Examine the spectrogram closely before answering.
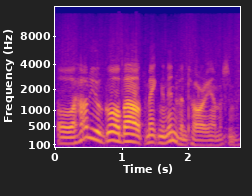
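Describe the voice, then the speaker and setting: A man's voice: mid-range voice, very animated, quick pace, bright, forceful tone, rough recording. An American man hosting a scripted 1940s radio science program with a playful, theatrical announcer delivery. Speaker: radio host interviewing a science reporter. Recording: 1940s radio broadcast recording.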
